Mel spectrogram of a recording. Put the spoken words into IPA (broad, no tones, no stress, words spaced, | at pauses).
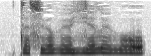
tɛsʉə̯βø vʲɛ løβo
